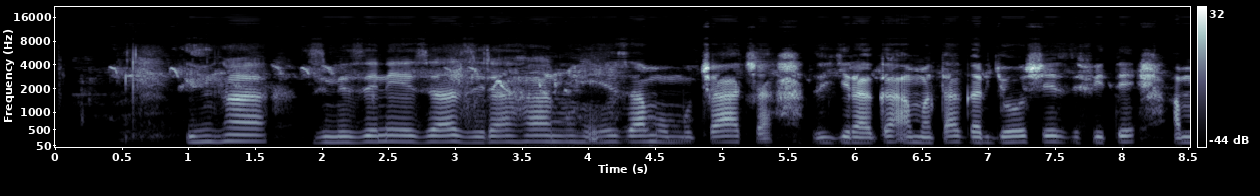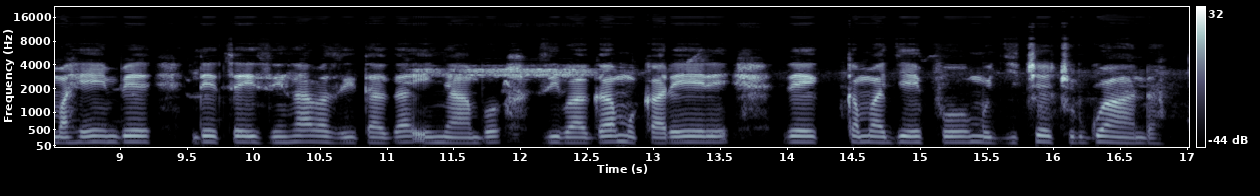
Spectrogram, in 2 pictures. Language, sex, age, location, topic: Kinyarwanda, female, 18-24, Musanze, agriculture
